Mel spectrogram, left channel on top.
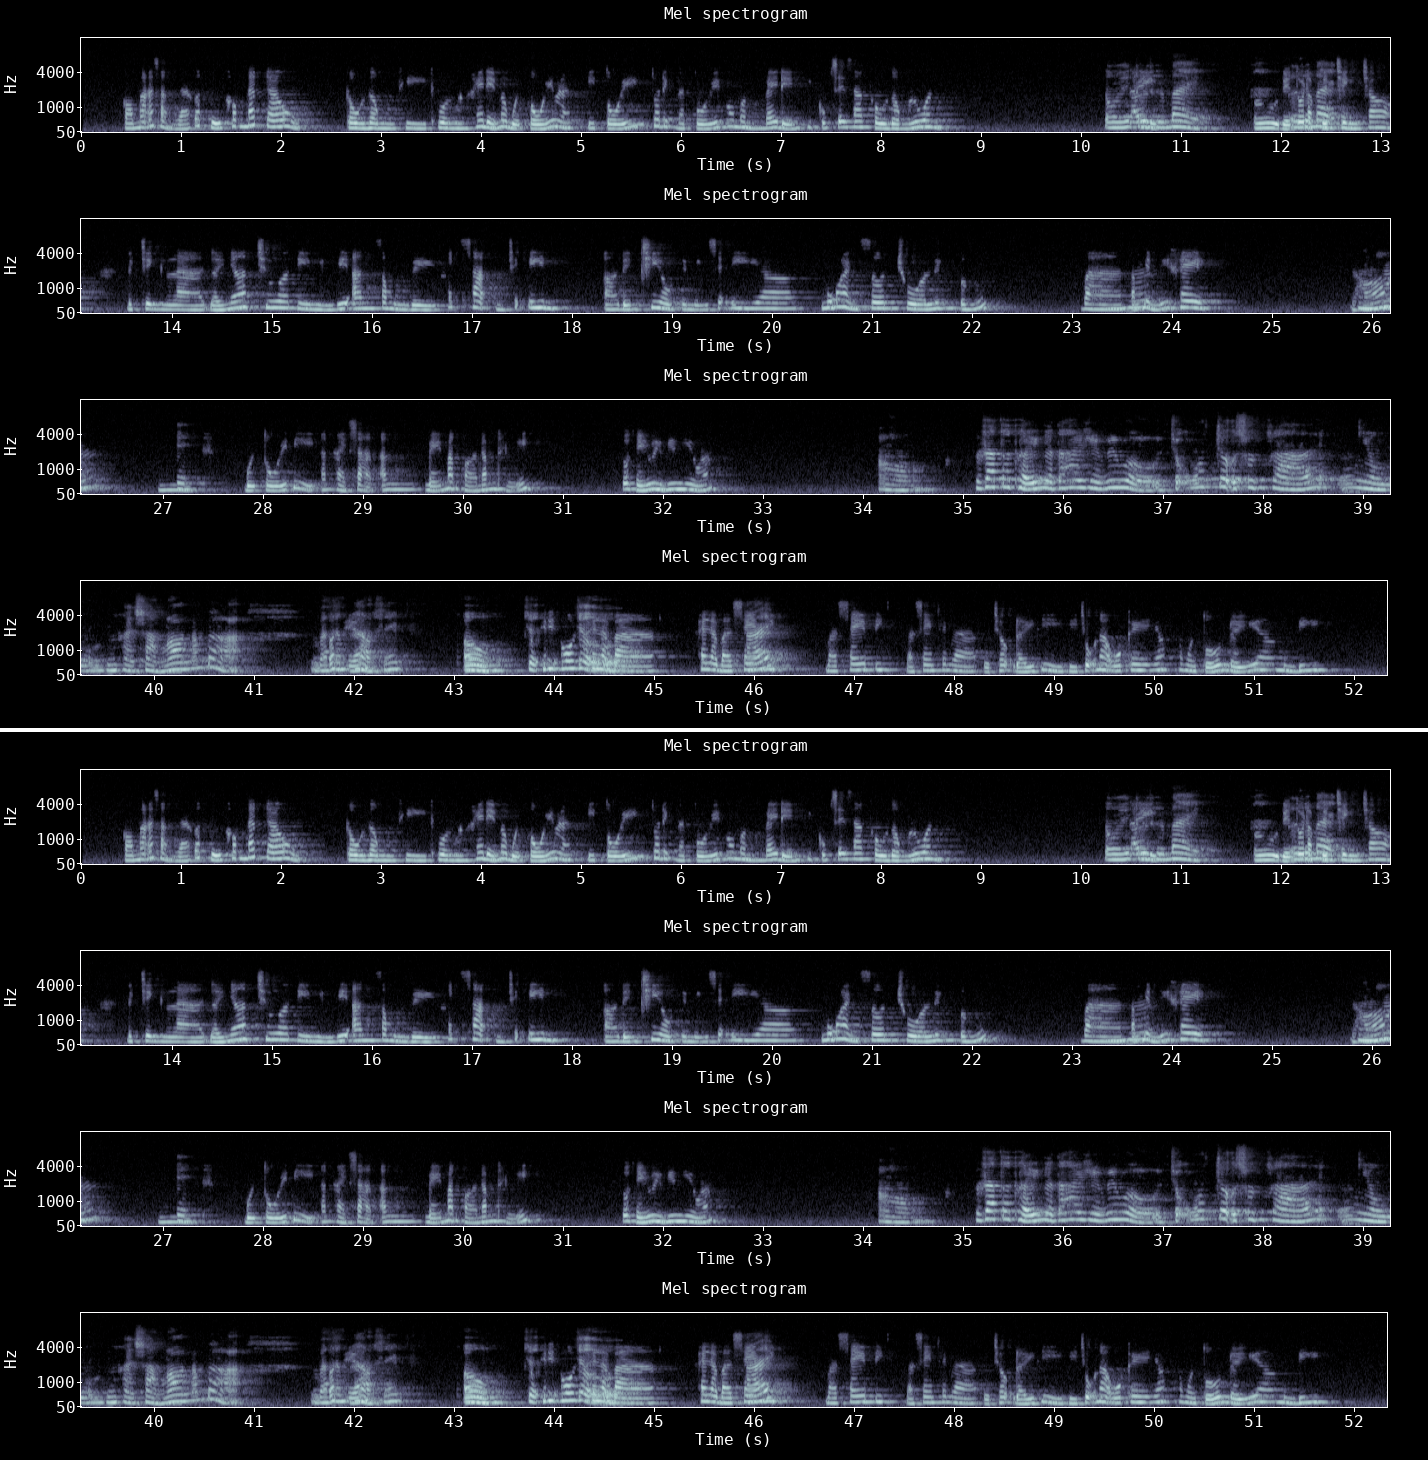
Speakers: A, on the right; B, on the right.
A: có mã giảm giá các thứ không đắt đâu Cầu Rồng thì thường hay đến vào buổi tối mà thì tối tôi định là tối hôm mà mình bay đến thì cũng sẽ ra Cầu Rồng luôn
B: tối
A: đây
B: tối thứ bảy,
A: ừ để
B: tối
A: tôi
B: thứ
A: đọc
B: bảy.
A: lịch trình cho lịch trình là đấy nhá trưa thì mình đi ăn xong mình về khách sạn mình check in Ờ, đến chiều thì mình sẽ đi ờ, Ngũ Hành Sơn chùa Linh Ứng và
B: Ừ, hứ,
A: tắm biển Mỹ Khê đó
B: ừ, hứ.
A: ừ.
B: Ok.
A: buổi tối thì ăn hải sản ăn bé mặn hoặc là năm thánh tôi thấy review nhiều lắm
B: Ờ. Thực ra tôi thấy người ta hay review ở chỗ chợ Xuân Trà ấy, cũng nhiều hải sản ngon lắm bà ạ. Bà
A: ớt
B: tham
A: thế
B: khảo
A: á
B: xem. Ờ,
A: ờ
B: chợ
A: thế thì thôi
B: chợ
A: hay là bà hay là bà xem
B: ấy,
A: đi bà xem đi bà xem xem là ở chợ đấy thì thì chỗ nào ok nhá xong rồi tối hôm đấy ờ, mình đi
